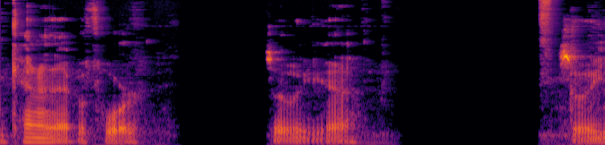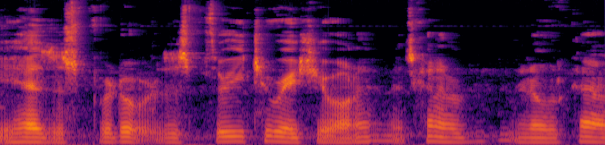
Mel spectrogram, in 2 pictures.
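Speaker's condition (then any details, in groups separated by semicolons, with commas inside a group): Parkinson's disease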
